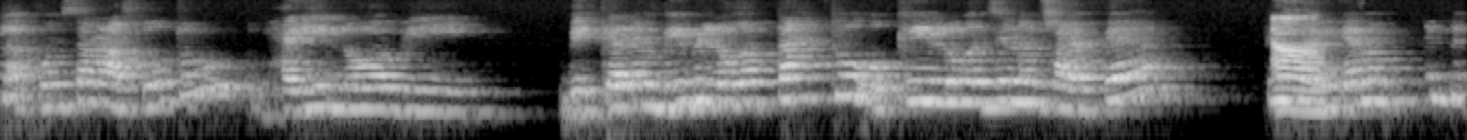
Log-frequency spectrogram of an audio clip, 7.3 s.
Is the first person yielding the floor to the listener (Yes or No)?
No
